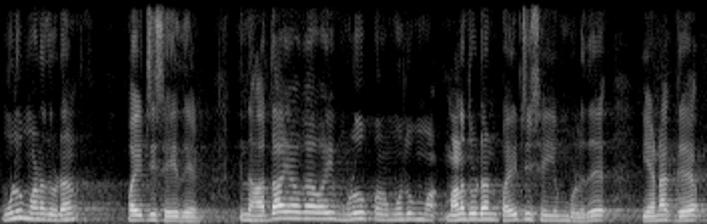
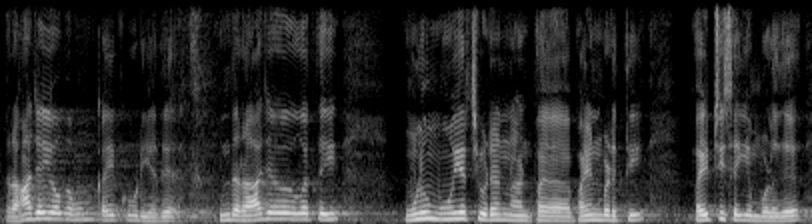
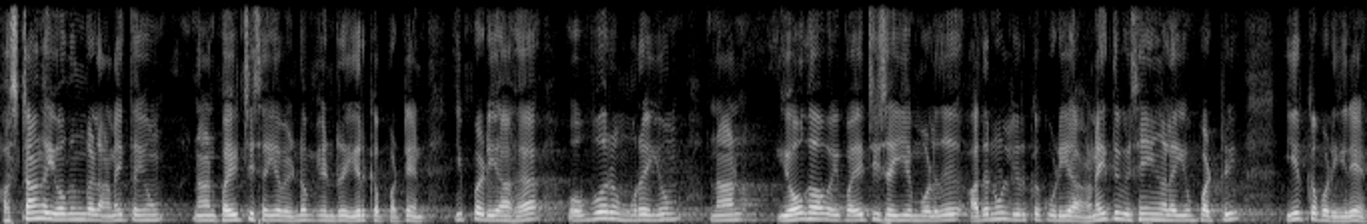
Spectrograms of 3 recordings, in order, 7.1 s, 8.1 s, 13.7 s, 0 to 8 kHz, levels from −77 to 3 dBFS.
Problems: background sounds at intervals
